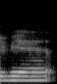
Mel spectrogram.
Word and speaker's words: vais: Je vais manger au restaurant. So you know, je vais. Vais is V-A-I-S. The S is silent.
